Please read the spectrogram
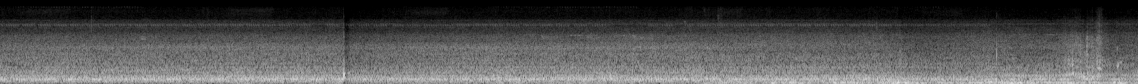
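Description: Steady hum of a running vehicle engine, with a deeper rumble swelling over the last few seconds.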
